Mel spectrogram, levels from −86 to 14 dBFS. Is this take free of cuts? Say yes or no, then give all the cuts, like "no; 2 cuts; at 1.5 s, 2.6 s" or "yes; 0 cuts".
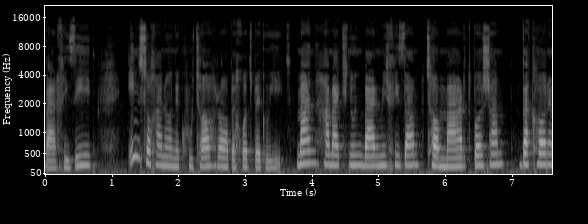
no; 2 cuts; at 3.7 s, 5.7 s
